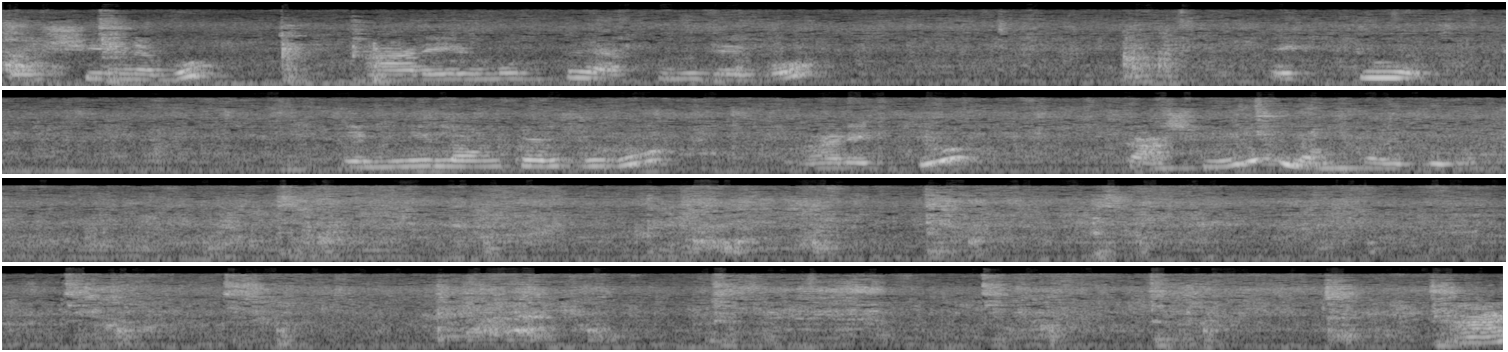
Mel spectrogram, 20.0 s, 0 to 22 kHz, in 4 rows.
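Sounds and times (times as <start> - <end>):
onions sizzling in a pan: 0.0 - 20.0
spatula scraping a pan: 10.3 - 20.0.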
